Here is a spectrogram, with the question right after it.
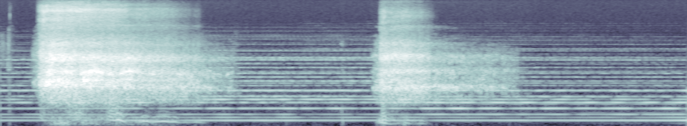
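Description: Two forceful exhales through the mouth during yoga fish pose, the first longer and the second a few seconds later, breathy and close, over a steady sustained harmonic drone from background music.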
